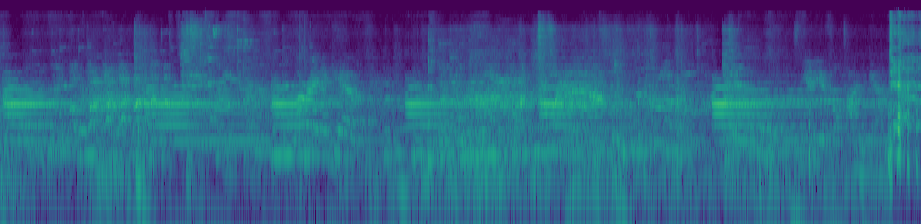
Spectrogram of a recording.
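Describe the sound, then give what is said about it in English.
A large bell clangs repeatedly, its deep ringing tones lingering and overlapping throughout, with a few sharper strikes standing out and faint voices or laughter mixed in underneath. “Oh, he actually managed to get out of the way of the bell.”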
